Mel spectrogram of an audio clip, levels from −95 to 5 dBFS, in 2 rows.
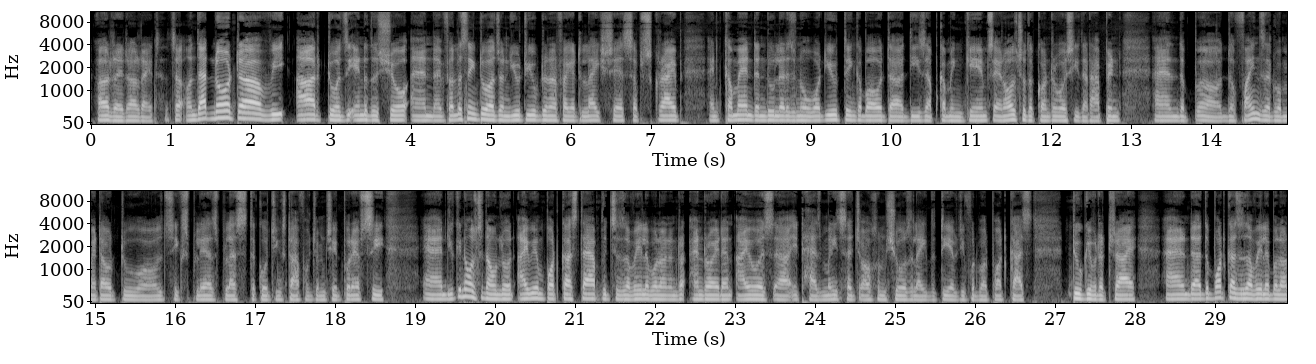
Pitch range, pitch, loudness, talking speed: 115-135 Hz, 125 Hz, -21 LUFS, 225 wpm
